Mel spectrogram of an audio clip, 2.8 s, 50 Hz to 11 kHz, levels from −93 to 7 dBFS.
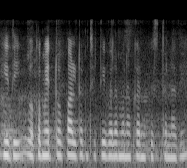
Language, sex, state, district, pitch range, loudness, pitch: Telugu, female, Telangana, Nalgonda, 215-230 Hz, -18 LUFS, 220 Hz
